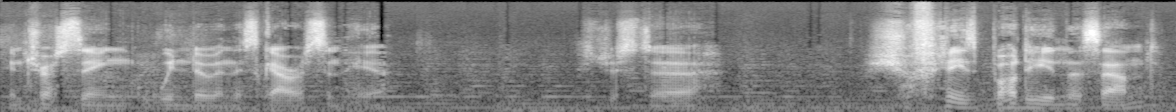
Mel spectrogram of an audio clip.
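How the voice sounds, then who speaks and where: A man's voice: low-pitched, moderate pace, over music. A man with a bunged-up voice giving casual, sweary, rambling commentary on a video game match with joking asides. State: congested, bunged-up voice.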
